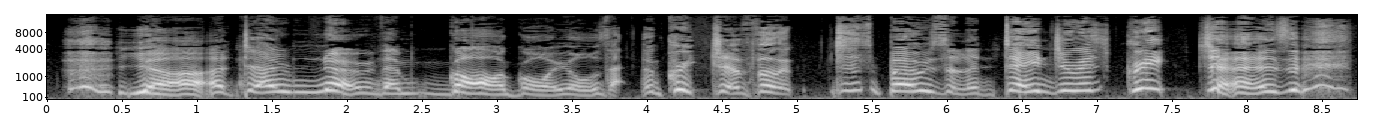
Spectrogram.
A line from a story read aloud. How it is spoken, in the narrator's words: choked Hagrid, wiping his eyes on his sleeve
